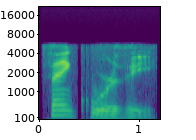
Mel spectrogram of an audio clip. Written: thankworthy

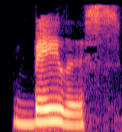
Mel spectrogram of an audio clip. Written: Baylis

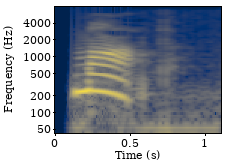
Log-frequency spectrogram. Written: mopp

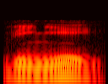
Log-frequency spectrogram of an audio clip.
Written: Vigny

